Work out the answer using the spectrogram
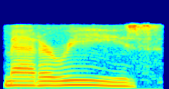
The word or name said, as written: Madurese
